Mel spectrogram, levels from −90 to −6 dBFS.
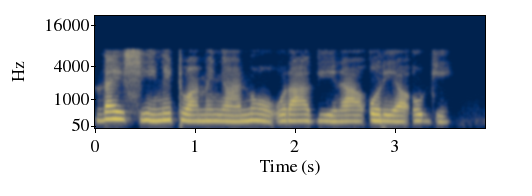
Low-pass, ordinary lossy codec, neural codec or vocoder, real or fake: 7.2 kHz; none; codec, 16 kHz, 1.1 kbps, Voila-Tokenizer; fake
